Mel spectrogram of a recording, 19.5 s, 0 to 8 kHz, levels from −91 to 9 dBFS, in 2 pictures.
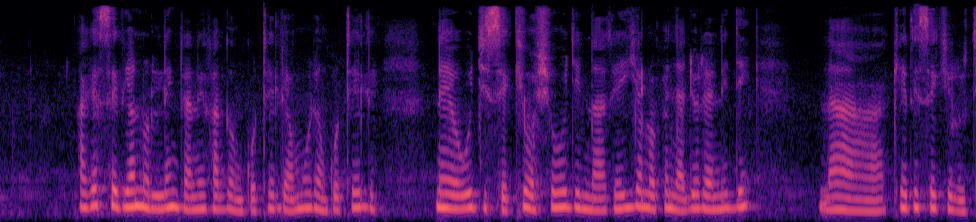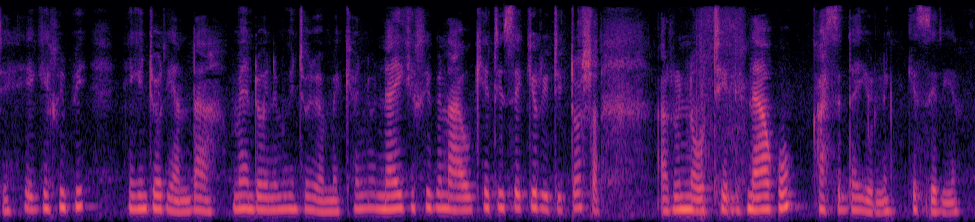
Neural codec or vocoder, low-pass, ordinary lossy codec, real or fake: none; 7.2 kHz; AAC, 32 kbps; real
